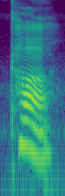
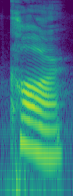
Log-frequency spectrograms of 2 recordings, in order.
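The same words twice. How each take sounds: First: The final r sound is dropped. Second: The final r sound is pronounced. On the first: "it is non-rhotic" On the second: "G A accent is rhotic"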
